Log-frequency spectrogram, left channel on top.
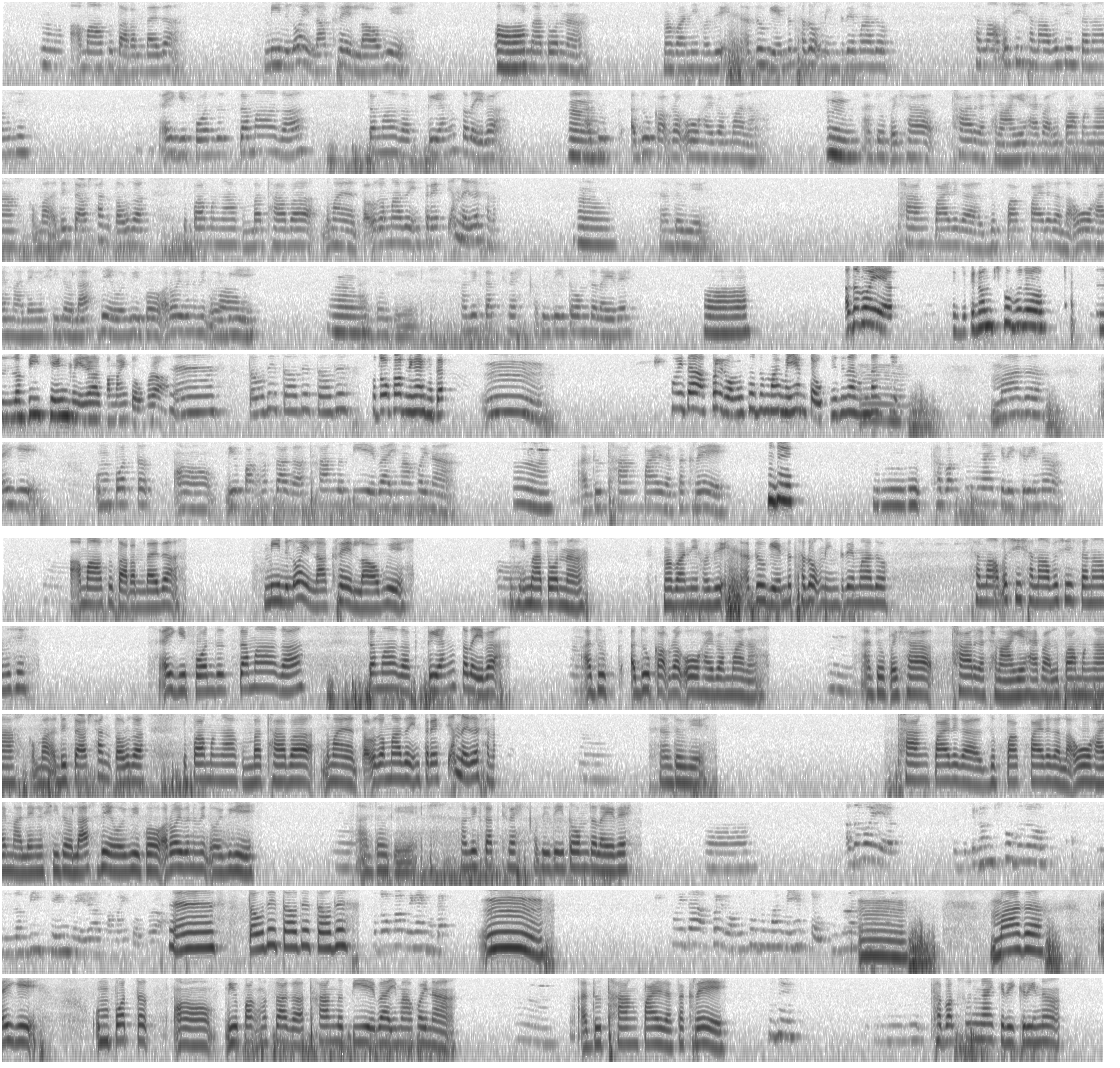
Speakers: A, on the left (about 75°); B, on the right (about 40°).
A: ꯑ
B: ꯃꯥꯁꯨ ꯇꯥꯔꯝꯗꯥꯏꯗ ꯃꯤꯅ ꯂꯣꯏ ꯂꯥꯛꯈ꯭ꯔꯦ ꯂꯥꯎꯋ
A: ꯑꯣ
B: ꯏꯃꯥꯇꯣꯟꯅ ꯃꯕꯥꯅꯤ ꯍꯧꯖꯤꯛ ꯑꯗꯨꯒꯤ ꯑꯝꯗ ꯊꯥꯗꯣꯛꯅꯤꯡꯗ꯭ꯔꯦ ꯃꯥꯗꯣ ꯁꯕꯁꯤ ꯁꯅꯕꯕꯁꯤ ꯆꯕꯁꯤ ꯑꯩꯒꯤ ꯐꯣꯟꯗ ꯆꯥꯝꯃꯉꯥꯒ ꯆꯥꯝꯃꯉꯥꯒ ꯀꯌꯥꯉꯛꯇ ꯂꯩꯕ
A: ꯎꯝ
B: ꯑꯗꯨ ꯑꯗꯨ ꯀꯥꯞꯂꯛꯑꯣ ꯍꯥꯏꯕ ꯃꯥꯅ
A: ꯎꯝ
B: ꯑꯗꯨ ꯄꯩꯁꯥ ꯊꯥꯔꯒ ꯁꯥꯟꯅꯒꯦ ꯍꯥꯏꯕ ꯂꯨꯄꯥ ꯃꯉꯥꯒꯕ ꯆꯥꯔ ꯁꯅ ꯇꯧꯔꯒ ꯂꯨꯄꯥ ꯃꯉꯥ ꯁꯨꯝꯕ ꯊꯥꯕ ꯑꯗꯨꯃꯥꯏꯅ ꯇꯧꯔꯒ ꯃꯥꯗ ꯏꯟꯇꯔꯦꯁ ꯌꯥꯝ ꯂꯩꯔ
A: ꯎꯝ
B: ꯑꯗꯨꯒꯤ ꯊꯥꯡ ꯄꯥꯏꯔꯒ ꯌꯖꯣꯄꯥꯛ ꯄꯥꯏꯔꯒ ꯂꯥꯛꯑꯣ ꯍꯥꯏ ꯃꯥꯜꯂꯦ ꯉꯁꯤꯗꯣ ꯂꯥꯁ ꯗꯦ ꯑꯣꯏꯕꯤꯀꯣ ꯑꯔꯣꯏꯕ ꯅꯨꯃꯤꯠ ꯑꯣꯏꯕꯤꯒꯤ
A: ꯑꯣ ꯎꯝ
B: ꯑꯗꯨꯒꯤ ꯍꯧꯖꯤꯛ ꯆꯠꯈ꯭ꯔꯦ ꯍꯧꯖꯤꯛꯇꯤ ꯏꯇꯣꯝꯇ ꯂꯩꯔꯦ
A: ꯑꯣ ꯑꯗ ꯃꯣꯏ ꯀꯩꯅꯣꯝ ꯁꯨꯕꯗꯣ ꯂꯝꯕꯤ ꯁꯦꯡꯕꯩꯔꯥ ꯀꯃꯥꯏꯅ ꯇꯧꯕ꯭ꯔꯥ
B: ꯑꯦ ꯇꯧꯗꯦ ꯇꯧꯗꯦ ꯇ ꯑꯣꯗ
A: ꯐꯣꯇꯣ ꯀꯥꯞꯅꯤꯡꯉꯥꯏ
B: ꯎꯝ
A: ꯍꯣꯏ ꯏꯗꯈꯣꯏ ꯔꯣꯝꯁꯗ ꯃ ꯃ ꯑ ꯇꯧ ꯑꯩꯗ
B: ꯎꯝ
A: ꯍꯦ
B: ꯃꯥꯗ ꯑꯩꯒꯤ ꯎꯝꯄꯣꯠꯇ ꯌꯣꯄꯥꯛ ꯃꯆꯥꯒ ꯊꯥꯡꯗ ꯄꯤꯌꯦꯕ ꯏꯃꯥꯈꯣꯏꯅ
A: ꯎꯝ
B: ꯑꯗꯨ ꯊꯥꯡ ꯄꯥꯏꯔꯒ ꯆꯠꯈ꯭ꯔꯦ
A: ꯝ ꯎ
B: ꯊꯄꯛꯁꯨꯅ ꯉꯥꯏ ꯀꯔꯤ ꯀꯔꯤꯅ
